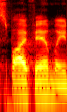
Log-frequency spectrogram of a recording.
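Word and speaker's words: Spy × Family: my chest telling me you don't say the x in the middle i knew that but it's like stupid it's actually supposed to be said spy family nurge this is the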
